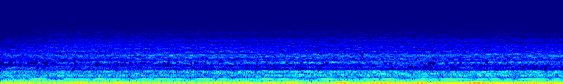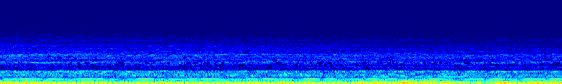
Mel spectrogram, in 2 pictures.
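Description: Berlin School style ambient electronic music: a steady, deep synthesizer drone of sustained low tones, with a fainter higher layer and no clear beat.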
